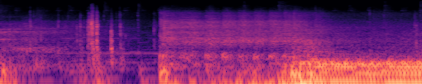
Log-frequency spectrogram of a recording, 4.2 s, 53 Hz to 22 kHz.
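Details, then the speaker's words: 2005 Opel Corsa 1.7 CDTI diesel after new flywheel, clutch, timing belt and main seals, first start, exhaust not fitted: a few cranks, then loud rough low diesel grunt with open exhaust bark. "but that's what she sounds like without the exhaust she's a real diesel grunt even with the exhaust on"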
